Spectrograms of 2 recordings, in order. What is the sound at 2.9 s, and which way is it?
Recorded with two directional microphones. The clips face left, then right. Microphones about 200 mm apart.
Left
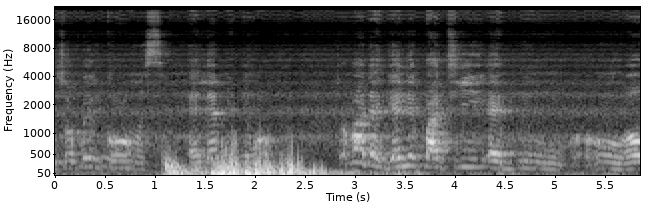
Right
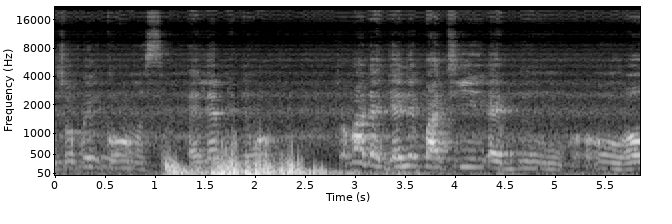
A man's voice, 5° left (ahead or behind).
